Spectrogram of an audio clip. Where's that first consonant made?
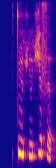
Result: tongue tip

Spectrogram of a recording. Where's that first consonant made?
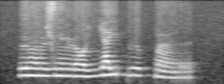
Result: retroflex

